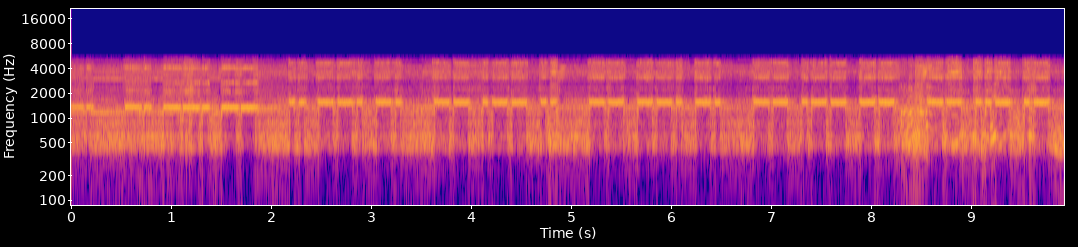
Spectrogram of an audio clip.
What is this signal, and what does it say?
Morse code, heard as a keyed tone, about 25 wpm, 1550 Hz, with radio noise. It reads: IGN MWI MGN MWM MUA
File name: luxorion / Radio / cosmos376-digital-telemetry-1970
